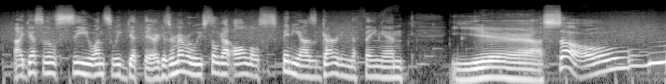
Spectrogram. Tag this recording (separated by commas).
Speech, Music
